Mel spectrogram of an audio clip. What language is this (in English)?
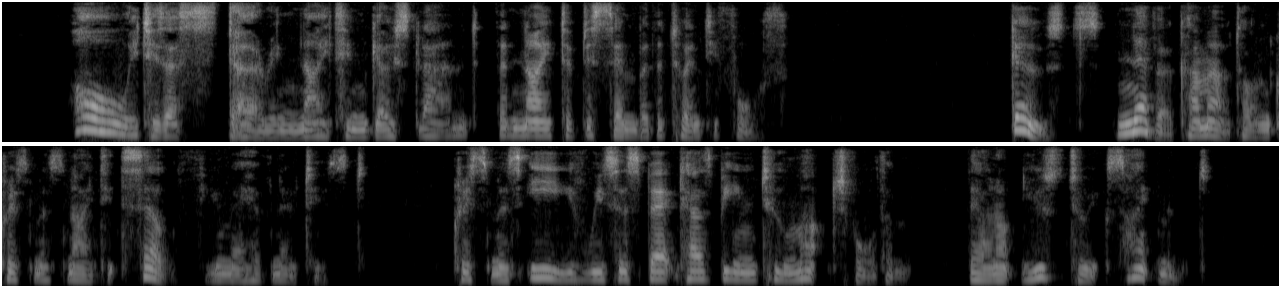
English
